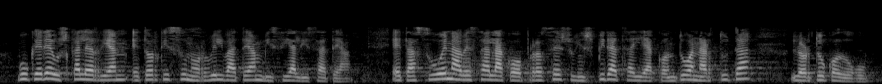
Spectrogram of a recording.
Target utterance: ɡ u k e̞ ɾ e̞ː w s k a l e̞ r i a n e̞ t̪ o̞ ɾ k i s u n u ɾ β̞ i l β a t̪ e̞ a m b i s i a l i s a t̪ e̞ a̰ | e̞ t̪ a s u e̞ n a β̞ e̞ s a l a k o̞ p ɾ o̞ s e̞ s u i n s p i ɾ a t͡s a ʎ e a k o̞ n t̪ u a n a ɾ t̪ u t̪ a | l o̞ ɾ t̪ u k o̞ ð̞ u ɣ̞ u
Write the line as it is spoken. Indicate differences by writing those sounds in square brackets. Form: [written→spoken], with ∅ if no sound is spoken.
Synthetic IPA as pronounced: ɡ u k e̞ ɾ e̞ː w s k a l e̞ r i a n e̞ t̪ o̞ ɾ k i s u n u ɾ β̞ i l β a t̪ e̞ a m b i s i a l i s a t̪ e̞ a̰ | e̞ t̪ a s u e̞ n a β̞ e̞ s a l a k o̞ p ɾ o̞ s e̞ s u i n s p i ɾ a t͡s a ʎ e a k o̞ n t̪ u a n a ɾ t̪ u t̪ a | l o̞ ɾ t̪ u k o̞ ð̞ u ɣ̞ u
